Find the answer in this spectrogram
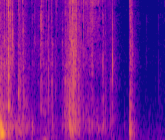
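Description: Thin plastic bread-roll bag crinkling in irregular rustles as it is gripped and handled.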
